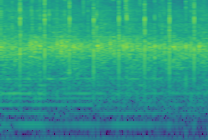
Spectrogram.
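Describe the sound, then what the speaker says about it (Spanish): Church congregation clapping during a Spanish-language Sunday service, with rhythmic claps pulsing roughly in time over a steady backdrop of organ or keyboard chords. "¿Cuántos le pueden dar un aplauso a nuestro Padre glorioso?"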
